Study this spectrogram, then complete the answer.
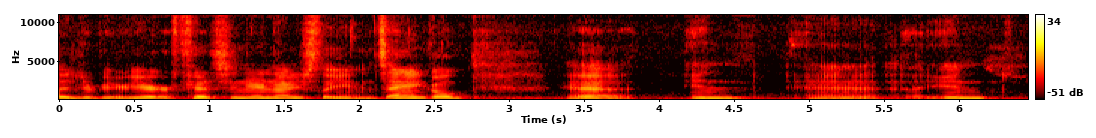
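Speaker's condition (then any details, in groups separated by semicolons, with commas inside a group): Cerebral palsy; affects gait and walking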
